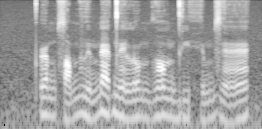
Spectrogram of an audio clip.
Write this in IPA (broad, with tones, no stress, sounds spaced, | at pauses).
pʼ ə˞˦˨ m sˤ ɑ˩˥ m v ẽ˩˥ m ɾ æ˩˥ d̪ ɛ̃˨˩ l o˦˨ m ðˤ õ˦˨ m d̪ i˨˩ h ɪ˩˥ m z æ̃˩˥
